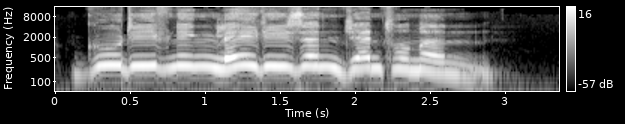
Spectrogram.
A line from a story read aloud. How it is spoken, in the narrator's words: A ringmaster shouted in a loud voice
